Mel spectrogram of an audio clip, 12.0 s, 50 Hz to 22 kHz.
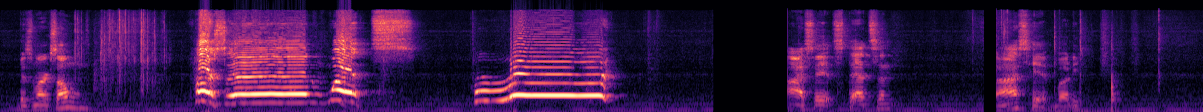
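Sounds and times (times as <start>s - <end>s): faint hum: 0.0s - 7.2s
man yelling excitedly: 1.9s - 4.2s, 4.8s - 6.2s.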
